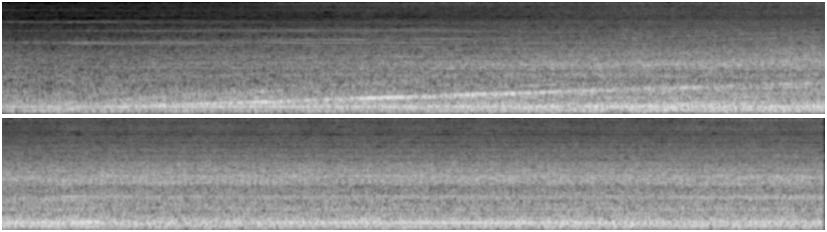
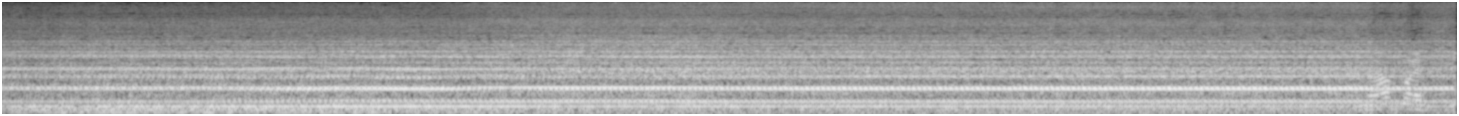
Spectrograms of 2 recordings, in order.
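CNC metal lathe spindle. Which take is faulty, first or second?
second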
